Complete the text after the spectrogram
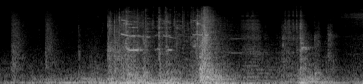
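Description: A heavy metal hatch door opens with a mechanical hiss.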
